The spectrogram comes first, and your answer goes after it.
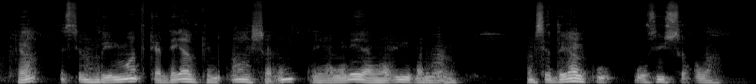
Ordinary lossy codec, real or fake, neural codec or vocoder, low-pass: none; fake; codec, 44.1 kHz, 1.7 kbps, Pupu-Codec; none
